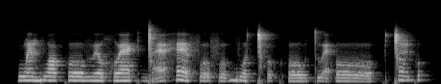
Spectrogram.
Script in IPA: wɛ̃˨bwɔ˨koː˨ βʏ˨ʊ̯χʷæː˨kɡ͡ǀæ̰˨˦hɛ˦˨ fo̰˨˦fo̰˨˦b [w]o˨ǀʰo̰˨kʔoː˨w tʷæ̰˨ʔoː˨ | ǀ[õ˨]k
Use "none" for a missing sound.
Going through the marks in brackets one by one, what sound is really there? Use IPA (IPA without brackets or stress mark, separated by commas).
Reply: w, õ˨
